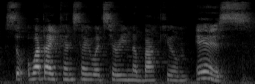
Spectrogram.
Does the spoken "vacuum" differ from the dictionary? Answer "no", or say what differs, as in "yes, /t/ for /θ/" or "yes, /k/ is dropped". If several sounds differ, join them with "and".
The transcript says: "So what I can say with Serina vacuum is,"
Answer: yes, /b/ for /v/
